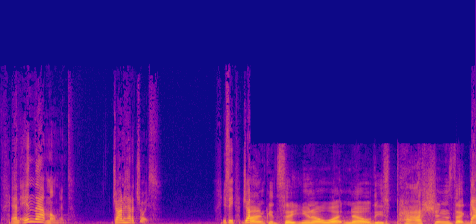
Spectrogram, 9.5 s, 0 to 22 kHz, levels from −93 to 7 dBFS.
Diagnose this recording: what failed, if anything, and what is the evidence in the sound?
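A stereo-read-as-mono fault in sample-format handling takes hold from 5.00 s to 9.43 s. The speech drops to half speed and falls a full octave, 12 semitones, in a single step, and a faint mirrored copy of the spectrum appears in the upper half of the band. Left and right samples are being read consecutively as one channel, so each frame is counted twice. That doubles the duration and halves every frequency.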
